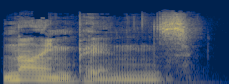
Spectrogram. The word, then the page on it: ninepins: British English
